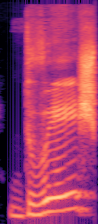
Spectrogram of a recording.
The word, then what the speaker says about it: द्वेष: ठीक उसी तरह हम सिर्फ देश या वेष नहीं पढ़ते द्वेष पढ़ते हैं।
